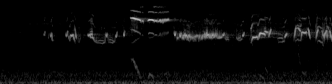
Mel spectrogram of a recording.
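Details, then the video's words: European robin song beginning after a brief silence, with high squeaky notes and then a piercing thin whistle, leading into a run of tumbling, liquid warbles and twittering trills that rise and fall in pitch. "Robin Bird Song"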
